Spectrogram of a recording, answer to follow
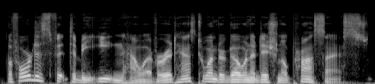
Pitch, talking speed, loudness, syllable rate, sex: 110 Hz, 240 wpm, -16 LUFS, 7.3 syllables/s, male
